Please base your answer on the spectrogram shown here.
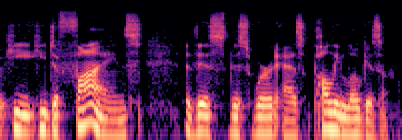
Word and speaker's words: polylogism: So he defines this word as polylogism, or polylogism, I've heard it pronounced, but logos. I use the hard G.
